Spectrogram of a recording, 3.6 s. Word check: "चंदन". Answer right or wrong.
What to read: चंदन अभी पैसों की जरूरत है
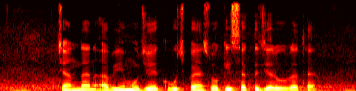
right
